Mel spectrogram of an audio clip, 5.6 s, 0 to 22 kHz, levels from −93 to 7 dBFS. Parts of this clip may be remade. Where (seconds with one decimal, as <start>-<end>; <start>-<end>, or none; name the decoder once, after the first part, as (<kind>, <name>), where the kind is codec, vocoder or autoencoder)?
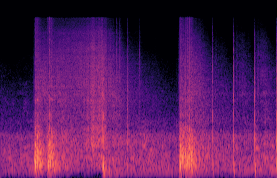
0.5-3.2 (autoencoder, DAC-VAE)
